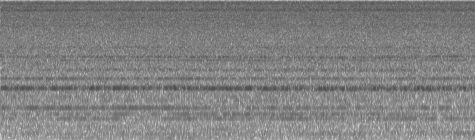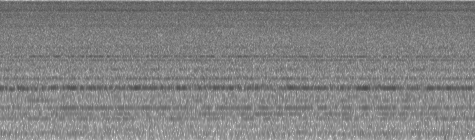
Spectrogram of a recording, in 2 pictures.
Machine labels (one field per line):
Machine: fan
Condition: normal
